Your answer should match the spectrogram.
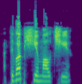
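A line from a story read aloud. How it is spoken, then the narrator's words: Snapping retort. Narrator (Russian): огрызнулась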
